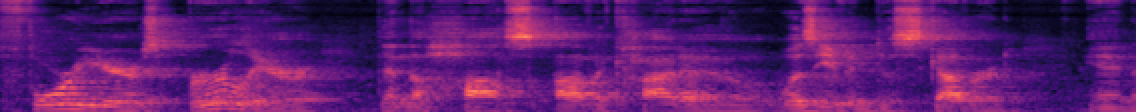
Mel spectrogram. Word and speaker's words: Hass: that that was four years earlier than the Haas avocado was even discovered in uh Rudolph the house is actually pronounced his name hats just like H with a donkey has so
